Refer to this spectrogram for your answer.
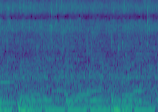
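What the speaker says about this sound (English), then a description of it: "This is continuing to saute." Corned beef sautés in a pan for a Jamaican-style dish, giving a steady, dense sizzle that continues evenly throughout at moderate volume.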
